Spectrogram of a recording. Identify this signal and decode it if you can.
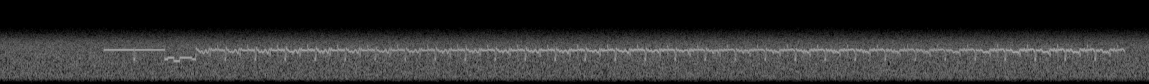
SSTV (slow-scan television), Robot 72, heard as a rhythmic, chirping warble, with heavy radio static.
